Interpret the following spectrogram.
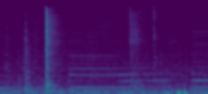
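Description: Handling sounds from an acoustic guitar: a sharp click about half a second in and a dull knock near the end, while the guitar's strings ring faintly with a few steady tones.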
